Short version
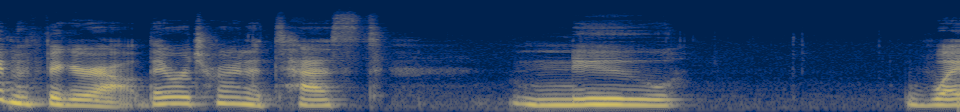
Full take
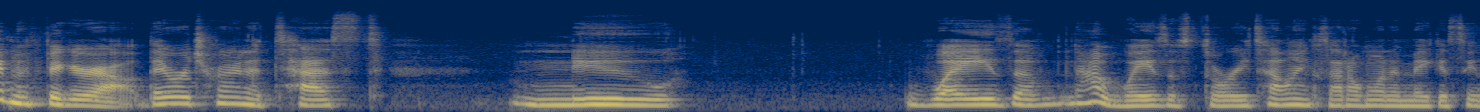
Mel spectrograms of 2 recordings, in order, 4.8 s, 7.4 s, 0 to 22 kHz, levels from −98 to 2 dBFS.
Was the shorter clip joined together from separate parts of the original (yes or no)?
no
